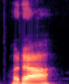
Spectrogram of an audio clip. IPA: ɾ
